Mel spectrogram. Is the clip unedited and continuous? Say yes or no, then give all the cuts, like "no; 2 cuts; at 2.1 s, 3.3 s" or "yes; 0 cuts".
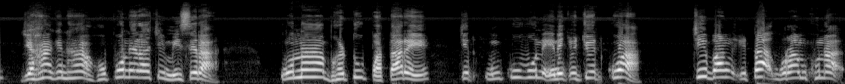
yes; 0 cuts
